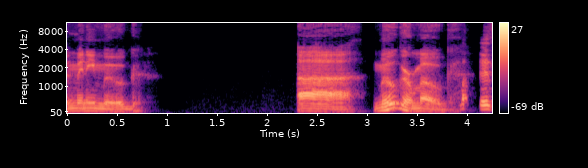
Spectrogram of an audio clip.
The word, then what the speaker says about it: Moog: Uh Moog or Moog. It's Moog. But mini very often mispronounced, but it's actually more.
